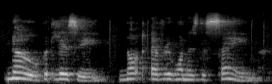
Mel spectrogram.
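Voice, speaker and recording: A woman playing a gentle, trusting young gentlewoman in a period radio play, mild and reasoning in formal speech. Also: a little high, normal speed. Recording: echoey room with clear background noise.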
